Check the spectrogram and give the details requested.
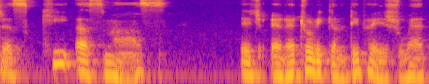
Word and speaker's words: chiasmus: Pronounced as chiasmus, is a rhetorical device where two or more clauses are balanced against each other by a reversal of their structures.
